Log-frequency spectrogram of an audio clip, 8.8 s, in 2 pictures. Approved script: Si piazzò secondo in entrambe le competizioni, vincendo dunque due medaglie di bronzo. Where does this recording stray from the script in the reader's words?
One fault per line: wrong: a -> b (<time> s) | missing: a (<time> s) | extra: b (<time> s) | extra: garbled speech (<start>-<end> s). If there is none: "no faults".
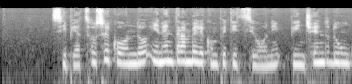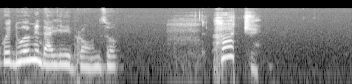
no faults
